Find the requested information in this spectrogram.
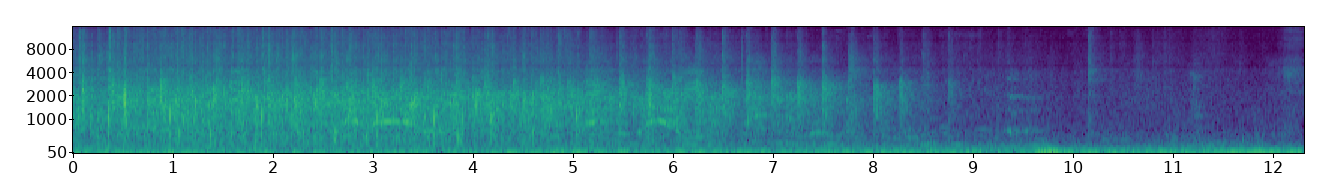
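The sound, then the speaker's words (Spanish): Audience applause from a church audience during a sermon, a dense and steady clatter of many hands clapping that holds for about twelve seconds and eases off slightly toward the end. “Un aplauso a Dios por mi esposa.”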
